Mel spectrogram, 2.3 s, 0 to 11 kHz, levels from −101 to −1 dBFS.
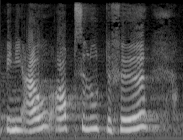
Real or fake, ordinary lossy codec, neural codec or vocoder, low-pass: fake; none; vocoder, 44.1 kHz, 128 mel bands every 256 samples, BigVGAN v2; 9.9 kHz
